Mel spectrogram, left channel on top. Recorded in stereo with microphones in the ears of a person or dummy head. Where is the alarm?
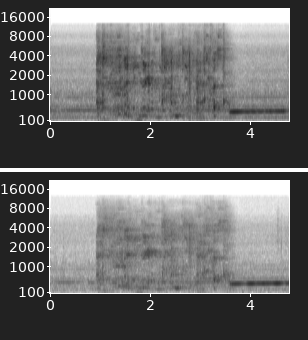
60° left (ahead or behind), 0.8 m.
